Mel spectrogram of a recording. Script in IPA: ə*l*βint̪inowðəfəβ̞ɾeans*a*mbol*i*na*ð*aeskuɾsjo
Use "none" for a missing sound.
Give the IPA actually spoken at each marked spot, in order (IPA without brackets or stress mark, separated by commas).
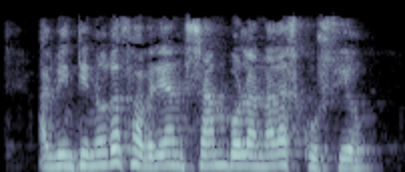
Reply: l, a, a, ð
